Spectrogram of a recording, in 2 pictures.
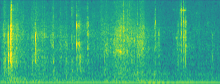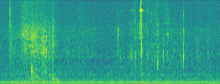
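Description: Faint scattered clicks and light scraping from gloved hands and tools working around the engine's open injector bores, over a low steady hum.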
